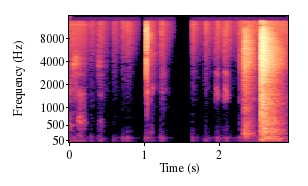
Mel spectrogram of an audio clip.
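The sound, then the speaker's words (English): A door is shut with one loud thud near the end, after a few faint scattered clicks and small knocks in an otherwise quiet stretch. “Yeah, I gotta hit record. I gotta shut the door.”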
